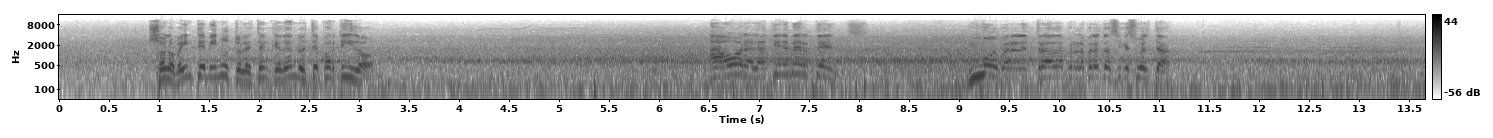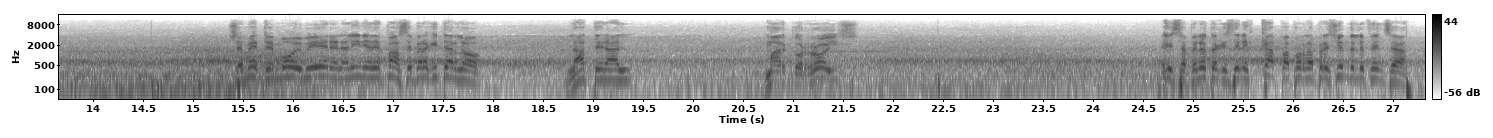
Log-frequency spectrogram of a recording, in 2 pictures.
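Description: A stadium crowd roars steadily in the background.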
